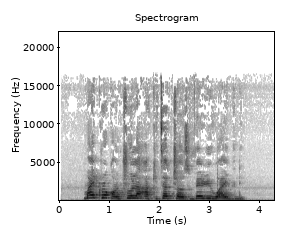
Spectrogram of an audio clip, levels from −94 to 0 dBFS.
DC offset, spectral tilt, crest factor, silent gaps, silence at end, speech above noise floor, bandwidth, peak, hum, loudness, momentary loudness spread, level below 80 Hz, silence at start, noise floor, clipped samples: under 0.1%; -4 dB/octave; 14 dB; none; 0.6 s; 38 dB; 16.5 kHz; 0 dBFS; none; -14 LUFS; 7 LU; -50 dBFS; 0.5 s; -51 dBFS; under 0.1%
